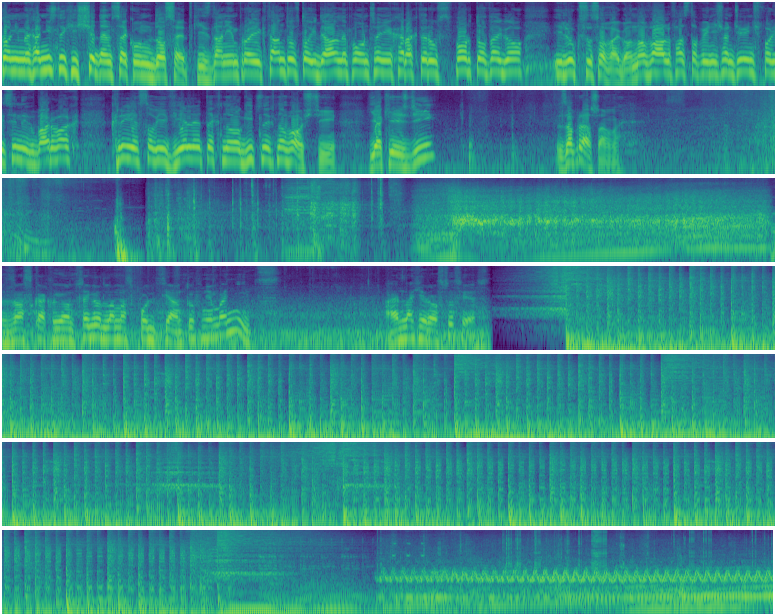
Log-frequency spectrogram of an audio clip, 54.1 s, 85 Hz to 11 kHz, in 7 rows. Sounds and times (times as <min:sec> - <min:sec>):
Speech: 0:00.0 - 0:12.1, 0:13.2 - 0:14.1, 0:23.2 - 0:26.0, 0:27.0 - 0:28.1
Car: 0:15.4 - 0:28.1, 0:36.2 - 0:43.4, 0:48.2 - 0:54.0.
